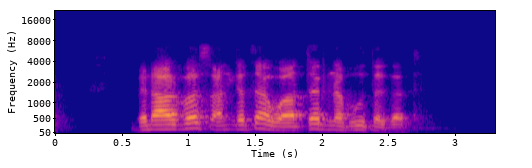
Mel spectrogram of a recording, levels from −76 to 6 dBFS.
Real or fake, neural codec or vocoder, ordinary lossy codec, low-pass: fake; codec, 16 kHz, about 1 kbps, DyCAST, with the encoder's durations; Opus, 16 kbps; 7.2 kHz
